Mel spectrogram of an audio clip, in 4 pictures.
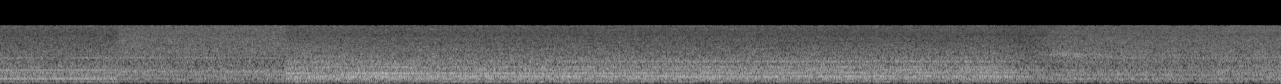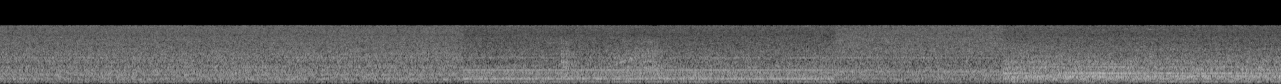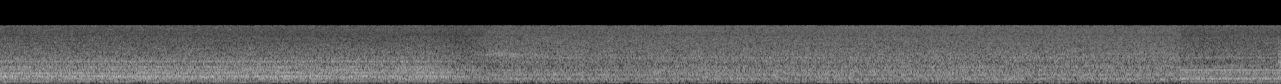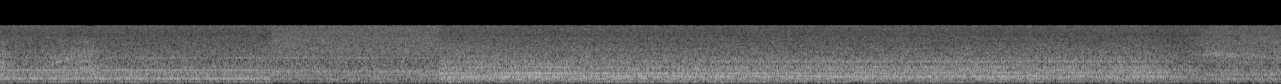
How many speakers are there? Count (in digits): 0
